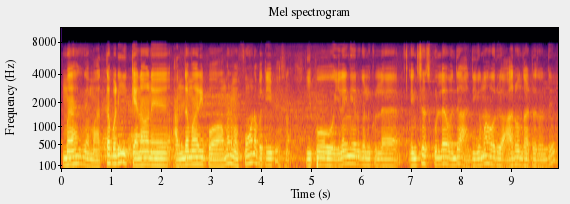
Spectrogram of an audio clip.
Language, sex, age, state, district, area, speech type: Tamil, male, 18-30, Tamil Nadu, Perambalur, rural, spontaneous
